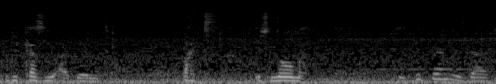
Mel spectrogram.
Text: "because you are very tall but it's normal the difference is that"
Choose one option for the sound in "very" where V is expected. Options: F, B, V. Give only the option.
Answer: B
